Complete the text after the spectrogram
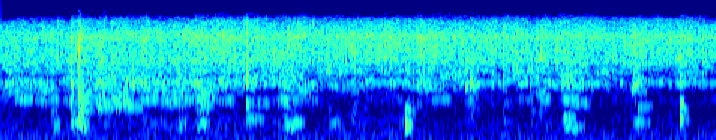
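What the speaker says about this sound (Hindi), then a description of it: "इसको अच्छी तरह से फ्राई कर देते हैं।" Tempering spices frying in hot oil for a dal tadka: a steady, loud sizzle runs throughout, with a few soft stirring clinks and taps from a utensil in the pan. No one speaks.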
